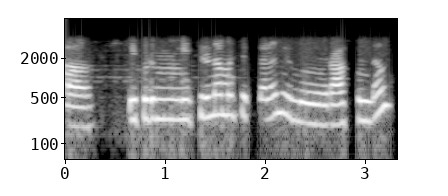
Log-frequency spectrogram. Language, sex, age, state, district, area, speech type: Telugu, female, 60+, Andhra Pradesh, Krishna, urban, conversation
